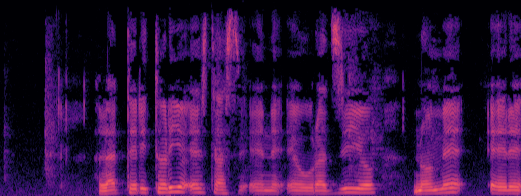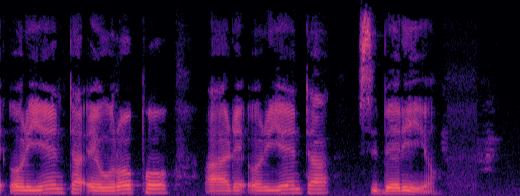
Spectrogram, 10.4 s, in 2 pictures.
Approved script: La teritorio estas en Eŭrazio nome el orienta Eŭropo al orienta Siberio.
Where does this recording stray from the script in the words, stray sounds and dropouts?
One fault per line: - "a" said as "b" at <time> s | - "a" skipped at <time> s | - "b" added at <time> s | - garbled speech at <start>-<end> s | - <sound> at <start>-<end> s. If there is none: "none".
none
